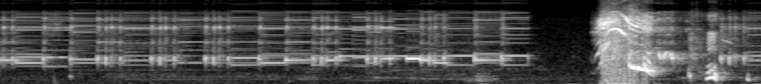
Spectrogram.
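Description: Electronic toy melody of quick beeping notes, stepping up and down in pitch. It breaks off about five seconds in. A baby then lets out a loud gliding squeal, and the beeping tune starts up again near the end.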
